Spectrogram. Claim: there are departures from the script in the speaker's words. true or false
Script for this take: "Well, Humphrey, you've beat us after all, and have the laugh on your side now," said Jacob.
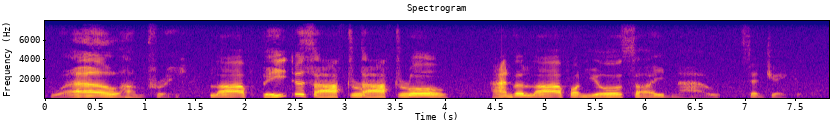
true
